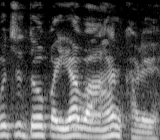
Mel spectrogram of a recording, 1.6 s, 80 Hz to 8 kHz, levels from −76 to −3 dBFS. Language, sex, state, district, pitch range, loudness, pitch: Hindi, male, Karnataka, Bangalore, 155-190 Hz, -13 LUFS, 180 Hz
